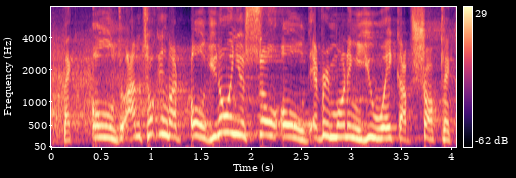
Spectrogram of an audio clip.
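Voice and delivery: normal talking voice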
